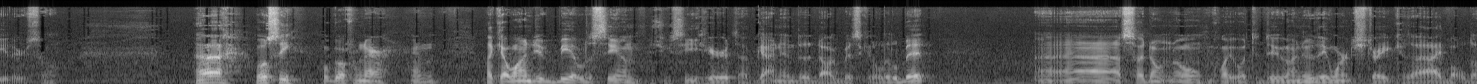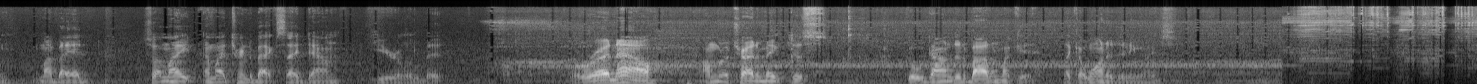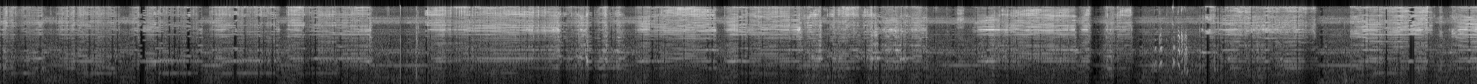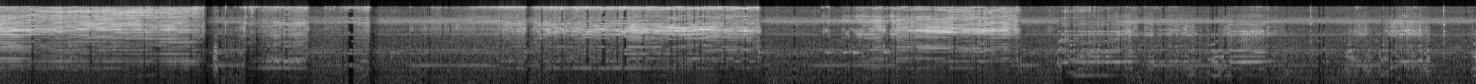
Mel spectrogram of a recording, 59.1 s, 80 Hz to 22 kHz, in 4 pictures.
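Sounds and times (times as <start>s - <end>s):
lathe humming: 19.6s - 28.3s
gouge scraping on lathe: 19.7s - 28.3s, 55.0s - 58.7s.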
